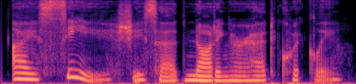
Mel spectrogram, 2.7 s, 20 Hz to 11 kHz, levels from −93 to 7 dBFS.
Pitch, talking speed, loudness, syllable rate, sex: 195 Hz, 180 wpm, -18 LUFS, 4.2 syllables/s, female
